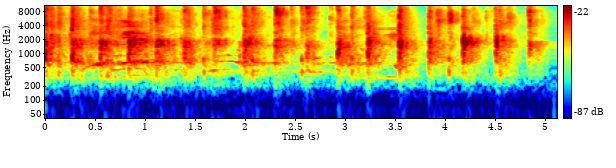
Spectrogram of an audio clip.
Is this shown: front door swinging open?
no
